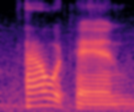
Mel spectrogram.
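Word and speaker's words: Powhatan: How do you say my hometown is Pawatan? Uh, Powatan normally will go with it, but I did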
